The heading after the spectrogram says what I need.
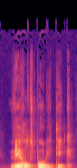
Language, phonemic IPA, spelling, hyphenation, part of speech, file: Dutch, /ˈʋeː.rəlt.poː.liˌtik/, wereldpolitiek, we‧reld‧po‧li‧tiek, noun, Nl-wereldpolitiek.ogg
- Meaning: geopolitics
